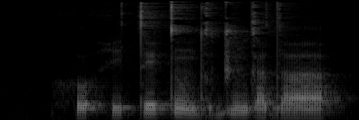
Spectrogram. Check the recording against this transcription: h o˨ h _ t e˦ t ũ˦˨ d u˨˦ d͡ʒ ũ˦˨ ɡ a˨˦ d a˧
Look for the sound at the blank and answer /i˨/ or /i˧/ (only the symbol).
i˧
